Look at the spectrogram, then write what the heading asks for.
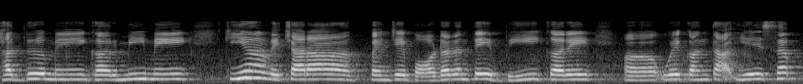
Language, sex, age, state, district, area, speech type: Sindhi, female, 45-60, Maharashtra, Mumbai City, urban, spontaneous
